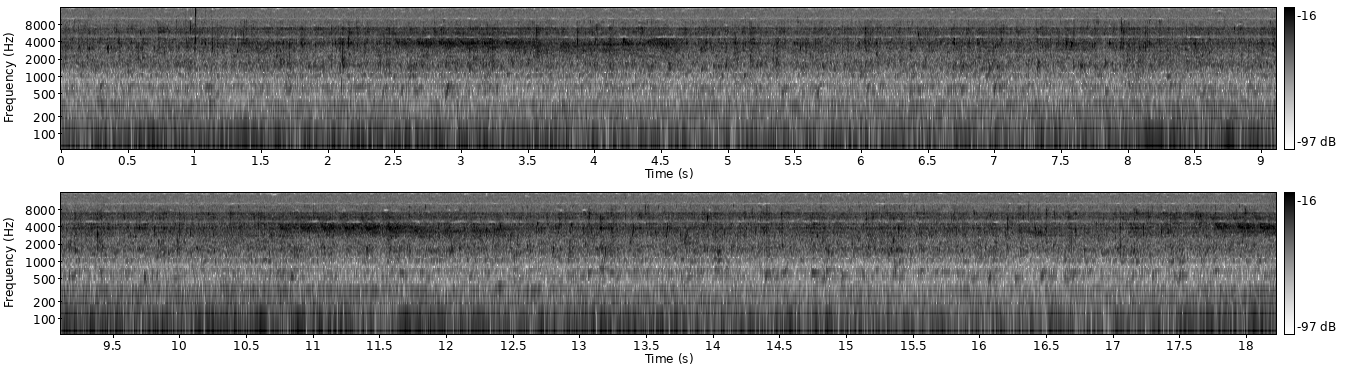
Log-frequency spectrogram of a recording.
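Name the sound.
flowing stream water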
